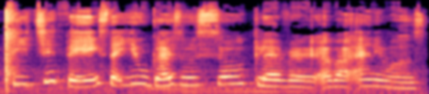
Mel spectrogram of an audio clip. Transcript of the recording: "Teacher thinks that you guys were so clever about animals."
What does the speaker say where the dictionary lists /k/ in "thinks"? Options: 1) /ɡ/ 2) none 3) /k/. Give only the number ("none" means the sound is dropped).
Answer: 2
